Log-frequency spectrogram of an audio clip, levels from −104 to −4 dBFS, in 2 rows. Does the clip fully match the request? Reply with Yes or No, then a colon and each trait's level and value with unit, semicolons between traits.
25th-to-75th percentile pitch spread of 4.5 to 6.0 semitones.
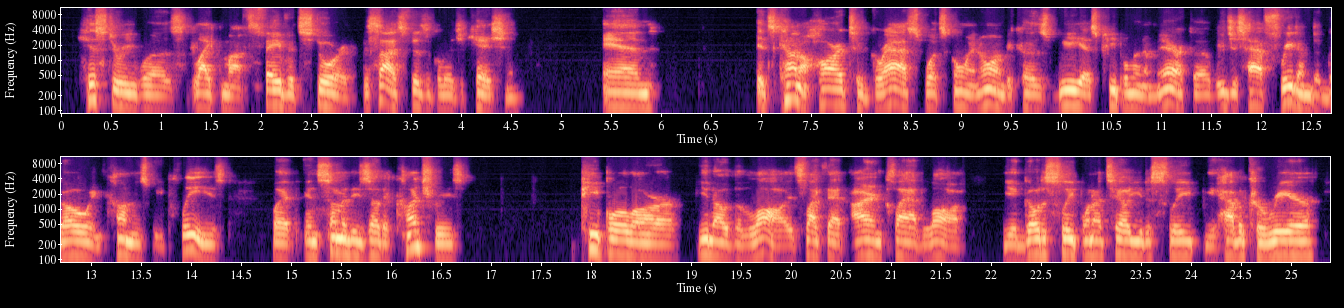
No: average, 3.5 semitones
